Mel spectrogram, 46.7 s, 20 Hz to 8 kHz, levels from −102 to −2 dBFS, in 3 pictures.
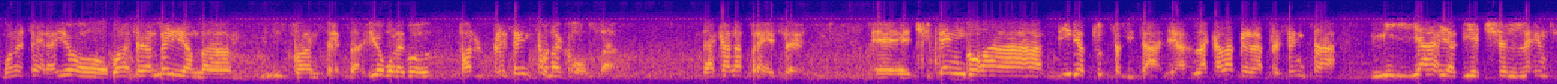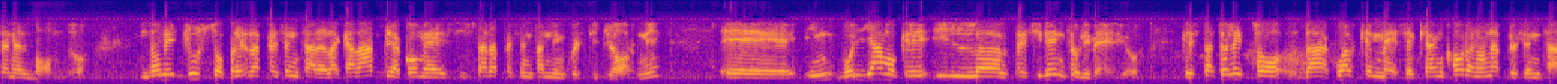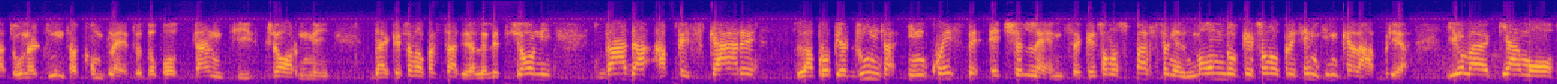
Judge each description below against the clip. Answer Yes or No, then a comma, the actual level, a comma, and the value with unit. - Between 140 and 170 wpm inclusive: No, average, 130 wpm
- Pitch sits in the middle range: Yes, medium, 170 Hz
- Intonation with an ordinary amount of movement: Yes, average, 4.4 semitones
